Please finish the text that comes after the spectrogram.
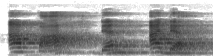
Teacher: Apa maksudnya? Artinya ya ketika kita mengucapkan bunyi vokal A ini posisi lidah kita ya dia berada di posisi rendah bawah dan kita menggunakan lidah bagian depan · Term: vokal A rendah bawah depan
